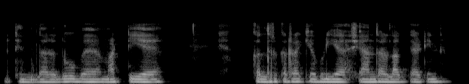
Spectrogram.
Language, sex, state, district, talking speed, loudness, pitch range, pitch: Rajasthani, male, Rajasthan, Churu, 180 wpm, -30 LUFS, 115-120 Hz, 120 Hz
